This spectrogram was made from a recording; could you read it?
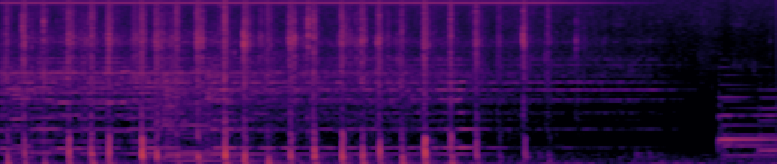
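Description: Steady clip-clop of a horse's hooves trotting at an even pace as a rider travels across New England, lasting about three seconds over a sustained musical backing, then the hoofbeats stop and the music carries on quietly.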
